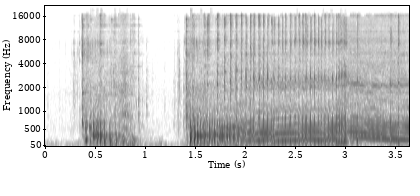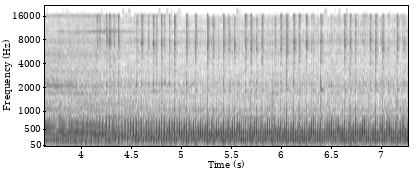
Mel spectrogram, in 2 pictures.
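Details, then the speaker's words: Ported 394XP chainsaw, rebuilt after two to three years boxed, had faded until it would not run (coil suspected). Started with choke, it catches after a couple of pulls and revs cleanly into a strong, even two-stroke scream: running properly, fixed. "well friends I'd say it's fixed let's see how this thing restarts really important to me that my saws restart easily"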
